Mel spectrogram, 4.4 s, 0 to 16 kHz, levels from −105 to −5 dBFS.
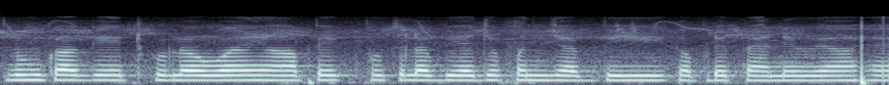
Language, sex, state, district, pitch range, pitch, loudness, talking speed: Hindi, female, Uttar Pradesh, Shamli, 205-215 Hz, 210 Hz, -15 LUFS, 230 wpm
